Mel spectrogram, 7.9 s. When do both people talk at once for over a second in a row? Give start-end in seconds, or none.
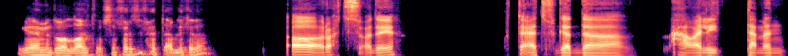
none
